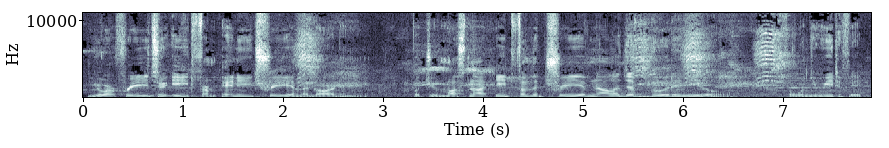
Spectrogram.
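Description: A very deep male voice of God, solemn and benevolent, speaks with measured grandeur over clear music. It carries the authority of a creator in an audio Bible drama. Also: expressive.

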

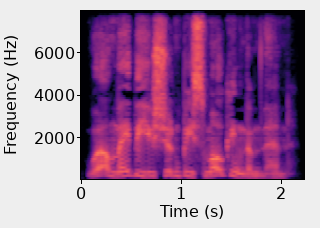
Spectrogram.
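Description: A woman's voice: medium pitch, very animated, normal speed, vocal fry, a little mellow, breathy edge, no room sound, pitched above the performer's own voice, exaggerated voice. A woman narrator voicing a wry, guarded young man with a nonchalant, understated manner in a story. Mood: amused.

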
